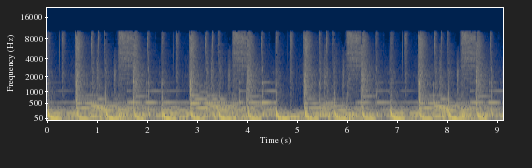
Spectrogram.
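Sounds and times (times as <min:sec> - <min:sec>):
sampled music loop with full melody, harmony and drums: 0:00.0 - 0:09.1.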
